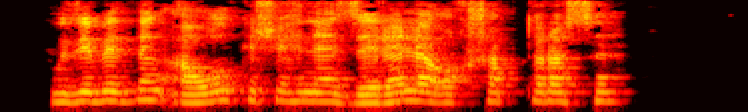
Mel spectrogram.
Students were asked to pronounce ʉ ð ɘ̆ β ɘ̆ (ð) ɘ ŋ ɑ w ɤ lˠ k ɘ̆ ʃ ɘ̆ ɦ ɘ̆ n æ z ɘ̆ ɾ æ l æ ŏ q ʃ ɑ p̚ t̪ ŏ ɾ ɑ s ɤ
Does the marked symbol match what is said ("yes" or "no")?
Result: no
